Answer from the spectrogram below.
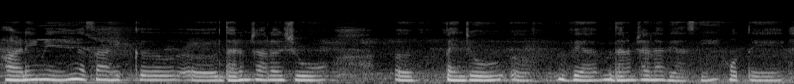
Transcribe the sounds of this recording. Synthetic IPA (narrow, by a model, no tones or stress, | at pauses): haːɽ̃emẽɐsãɦɪk | d̪ʱɐɾəmʃaːlad͡ʑoː | pɐ̃ɦɪ̃ɲd͡ʑo | ʋiad̪ʱɐɾəmʃ̬aːlaʋijaːsĩɦot̪e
